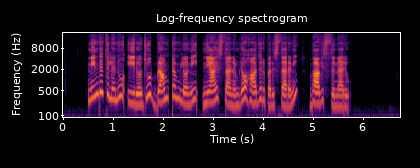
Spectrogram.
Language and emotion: Telugu, neutral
